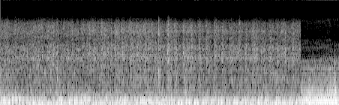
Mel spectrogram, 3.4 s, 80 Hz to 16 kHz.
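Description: A CFMoto 450MT adventure motorcycle's parallel-twin engine runs steadily nearby, a dense low idling rumble with light mechanical clatter that rises slightly at the end.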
